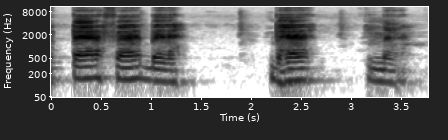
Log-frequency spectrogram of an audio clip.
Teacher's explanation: ओष्ठ से, दोनों ओठों से,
